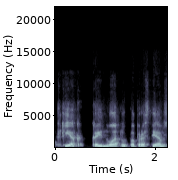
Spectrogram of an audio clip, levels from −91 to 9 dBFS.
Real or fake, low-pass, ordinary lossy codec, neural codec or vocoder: fake; 14.4 kHz; Opus, 32 kbps; vocoder, 44.1 kHz, 128 mel bands, Pupu-Vocoder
